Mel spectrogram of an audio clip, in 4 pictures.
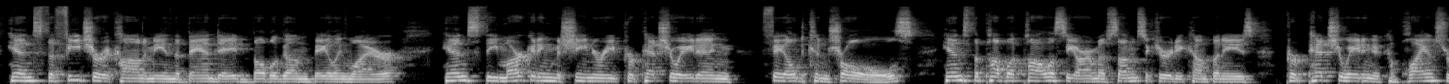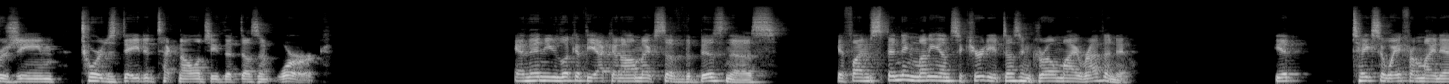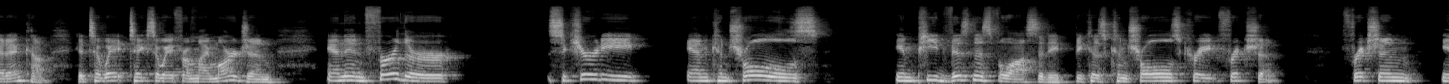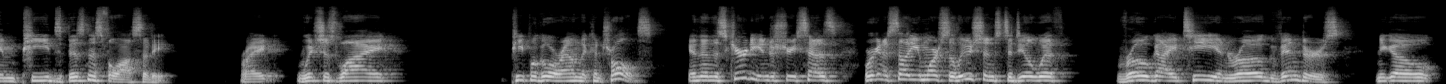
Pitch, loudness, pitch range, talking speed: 160 Hz, -17 LUFS, 140-175 Hz, 125 wpm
